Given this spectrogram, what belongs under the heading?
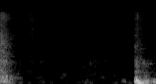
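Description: An indoor door is pushed shut, with a soft knock at the start and a firm, close thud at the end, separated by near silence.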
